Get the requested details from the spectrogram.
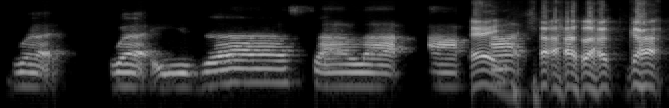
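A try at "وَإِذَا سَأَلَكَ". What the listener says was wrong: Salalaka. Sa'alaka bukan salalaka. Ini alif bukan lam.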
